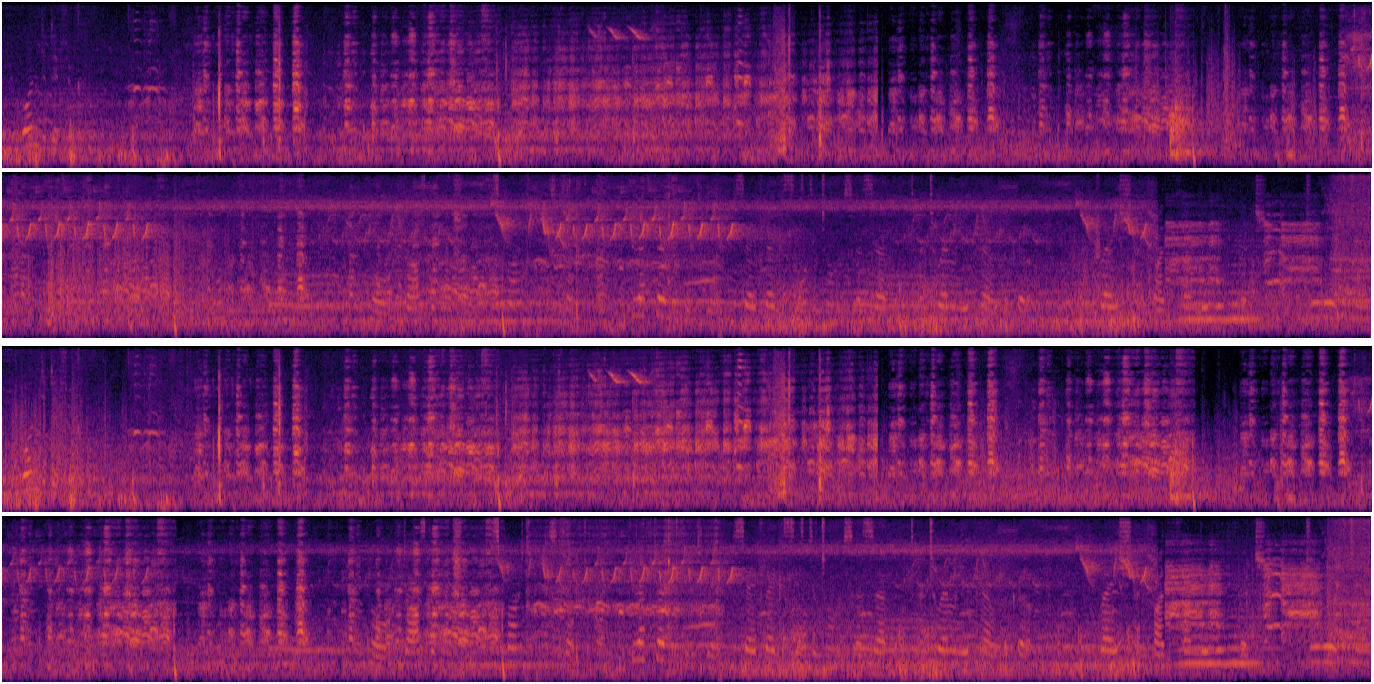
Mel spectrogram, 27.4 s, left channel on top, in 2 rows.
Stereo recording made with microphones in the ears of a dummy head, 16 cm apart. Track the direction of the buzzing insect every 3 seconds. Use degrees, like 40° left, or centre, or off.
20° right, 20° right, 20° right, 10° right, 40° left, 50° left, 20° left, 10° right, 10° right.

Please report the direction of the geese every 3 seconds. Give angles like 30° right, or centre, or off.
10° right, 10° right, 30° right, 40° right, 50° right, 50° right, 50° right, 50° right, 50° right.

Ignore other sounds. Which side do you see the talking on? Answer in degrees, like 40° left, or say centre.
40° right.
